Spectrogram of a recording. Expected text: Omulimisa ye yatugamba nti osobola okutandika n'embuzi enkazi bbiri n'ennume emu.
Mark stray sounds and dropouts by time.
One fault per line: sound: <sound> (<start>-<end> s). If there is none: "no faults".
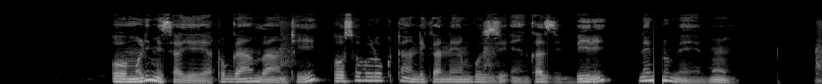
sound: dropout (6.5-6.6 s)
